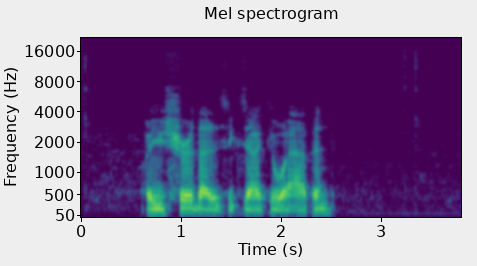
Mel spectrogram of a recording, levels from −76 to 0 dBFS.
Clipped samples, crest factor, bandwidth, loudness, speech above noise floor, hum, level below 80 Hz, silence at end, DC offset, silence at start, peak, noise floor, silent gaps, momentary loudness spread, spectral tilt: under 0.1%; 16 dB; 14.5 kHz; -18 LUFS; 45 dB; none; -56 dBFS; 1.3 s; under 0.1%; 0.65 s; -4 dBFS; -62 dBFS; none; 9 LU; -7.5 dB/octave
